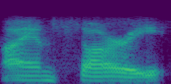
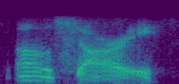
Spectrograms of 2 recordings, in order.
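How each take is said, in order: First: It is said clearly and sincerely. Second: It is mumbled in a remorseful way.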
